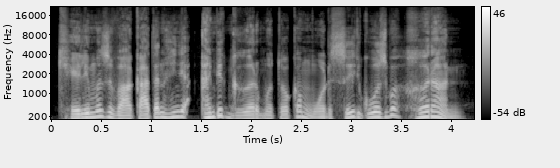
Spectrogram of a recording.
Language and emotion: Kashmiri, surprised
